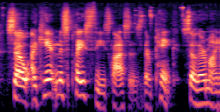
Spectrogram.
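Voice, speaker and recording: A woman with a fairly low voice speaks at a moderate pace, her tone animated and her intonation lively. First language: Greek. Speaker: podcast host. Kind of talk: casual chat with sponsor plug.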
